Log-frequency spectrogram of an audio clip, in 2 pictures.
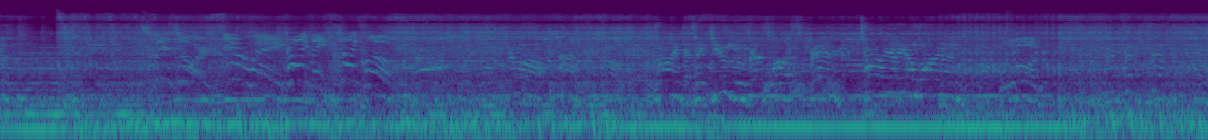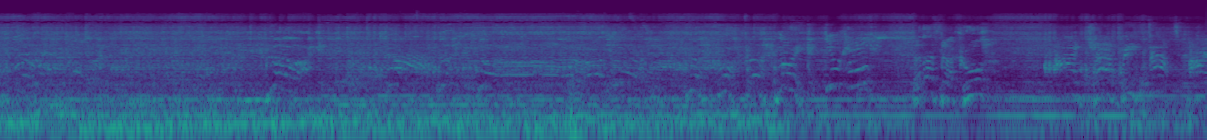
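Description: Television audio of a fight scene, played through a TV's speaker: action background music with shouting voices and fight sound effects. A heavy bass drone runs under the first half.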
